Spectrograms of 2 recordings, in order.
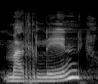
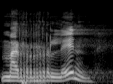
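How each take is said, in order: First: The r is a single quick tap. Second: The r is a rolled trill. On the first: "una vibrante" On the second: "una vibrante múltiple"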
